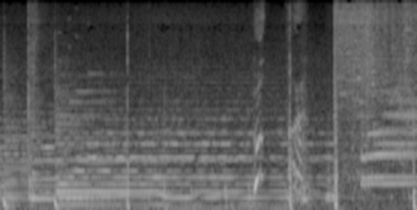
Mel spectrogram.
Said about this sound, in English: Is that the overhead light you just smashed, smithereens?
